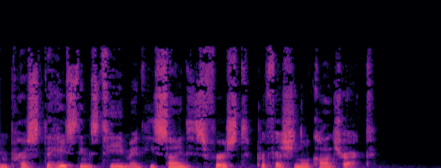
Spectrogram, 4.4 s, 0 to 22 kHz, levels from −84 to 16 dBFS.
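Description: Nothing stood out on listening to this speech recording.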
